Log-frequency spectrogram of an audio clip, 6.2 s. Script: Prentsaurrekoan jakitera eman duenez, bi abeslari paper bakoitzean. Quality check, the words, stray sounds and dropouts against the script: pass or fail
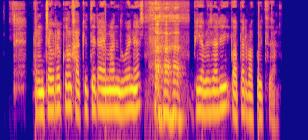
fail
